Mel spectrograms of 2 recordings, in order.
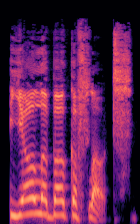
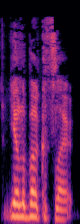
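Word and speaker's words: Jólabókaflóð: So I'm going to Google the pronunciation. Yeah, it doesn't do you good to Google the word in Icelandic. Jólabókaflót. Jólabókaflót.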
